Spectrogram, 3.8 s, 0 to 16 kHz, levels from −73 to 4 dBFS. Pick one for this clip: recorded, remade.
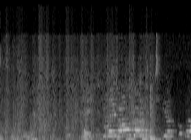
recorded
